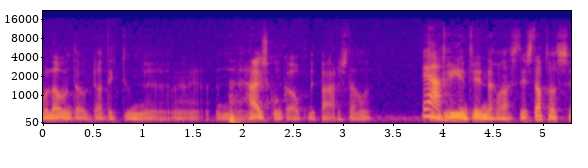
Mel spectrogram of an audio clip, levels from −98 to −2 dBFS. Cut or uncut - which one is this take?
uncut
